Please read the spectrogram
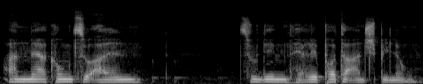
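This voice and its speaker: A man's voice: medium pitch, flat delivery, moderate pace. A man reading a homemade story aloud in a plain way, with slips and restarts.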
